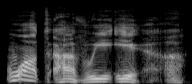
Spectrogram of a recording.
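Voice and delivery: put-on slow, grated French-accented robber; thick French accent. A narrator's reading. French-accented highwayman first confronts the carriage, grating and slow. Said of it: "low-pitched voice grated out in a thick French accent".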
